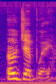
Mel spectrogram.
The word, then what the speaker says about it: Ojibwe: both in our hometown and on the nearby a jebby a job we i need to learn how to pronounce that and in our ojibwe language ojibwe so okay both her hometown and on the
